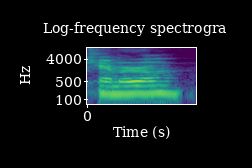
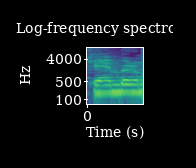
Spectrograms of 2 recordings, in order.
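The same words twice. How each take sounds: First: The name is said with English sounds. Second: The name is said with Portuguese sounds. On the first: "na pronúncia de lá" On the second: "Estou falando Cameron"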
